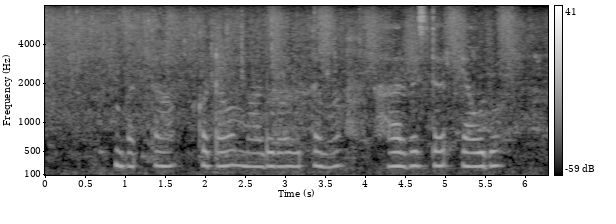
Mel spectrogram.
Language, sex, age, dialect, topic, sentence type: Kannada, female, 25-30, Dharwad Kannada, agriculture, question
